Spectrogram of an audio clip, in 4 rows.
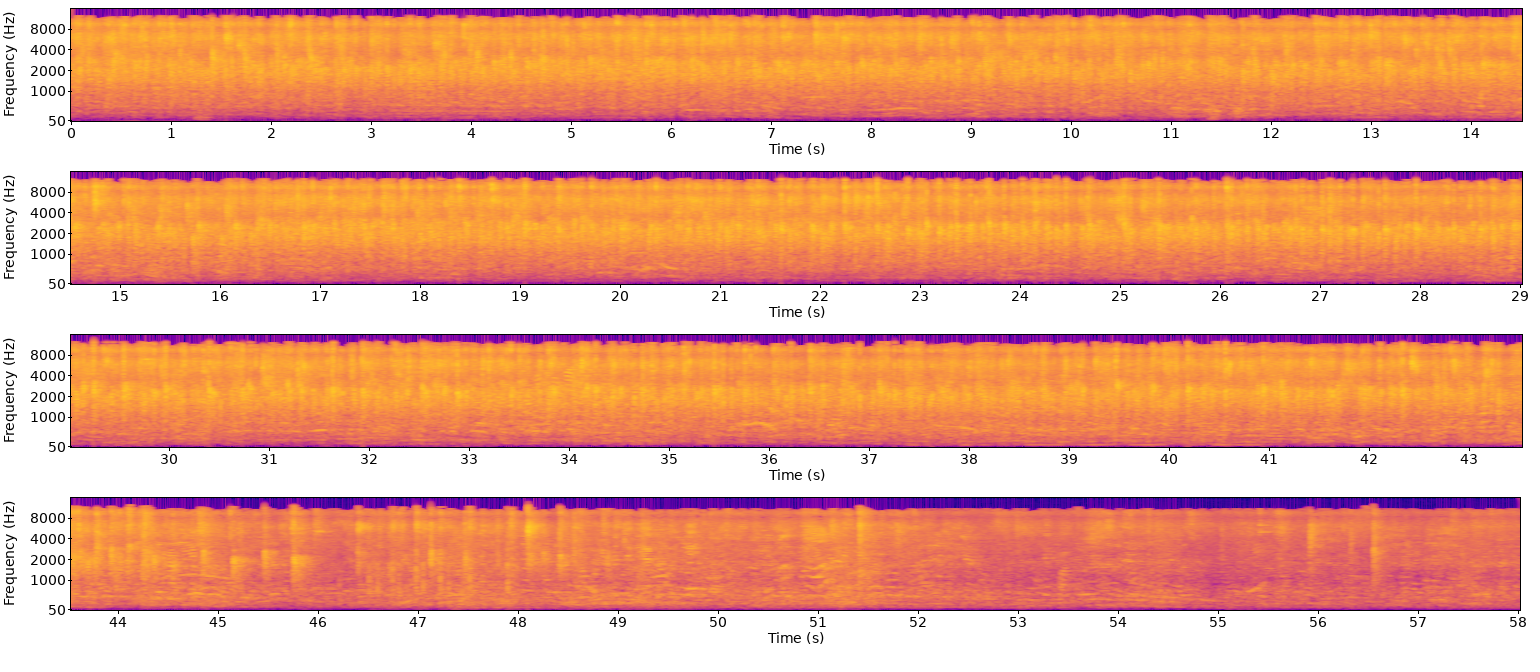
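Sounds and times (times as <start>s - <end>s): audience applauding: 0.0s - 49.8s.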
